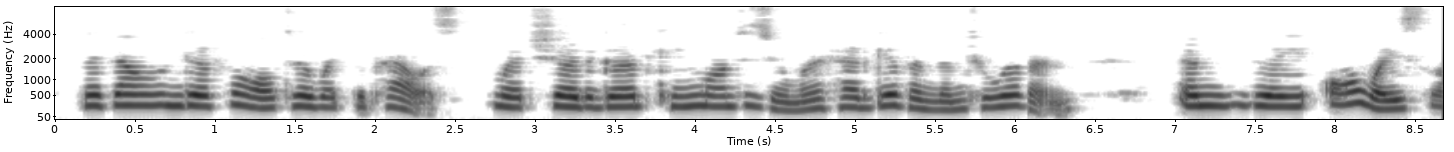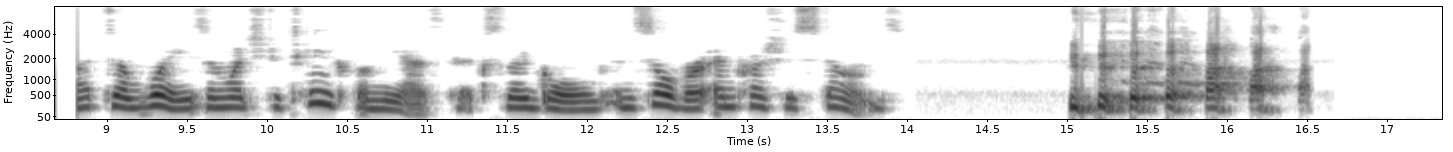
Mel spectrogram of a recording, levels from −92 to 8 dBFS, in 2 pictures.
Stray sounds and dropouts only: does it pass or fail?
fail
